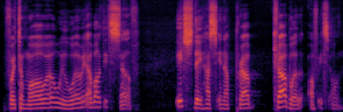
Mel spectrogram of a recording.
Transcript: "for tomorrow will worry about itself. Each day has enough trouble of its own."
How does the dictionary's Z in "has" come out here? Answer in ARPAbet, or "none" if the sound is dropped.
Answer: S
